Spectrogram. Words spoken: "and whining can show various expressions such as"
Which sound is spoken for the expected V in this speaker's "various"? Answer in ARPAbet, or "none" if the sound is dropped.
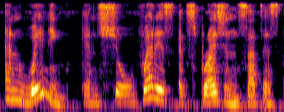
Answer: W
